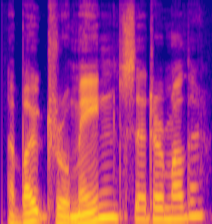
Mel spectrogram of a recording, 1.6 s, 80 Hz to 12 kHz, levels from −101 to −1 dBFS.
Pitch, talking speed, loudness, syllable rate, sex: 155 Hz, 190 wpm, -16 LUFS, 6.2 syllables/s, male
